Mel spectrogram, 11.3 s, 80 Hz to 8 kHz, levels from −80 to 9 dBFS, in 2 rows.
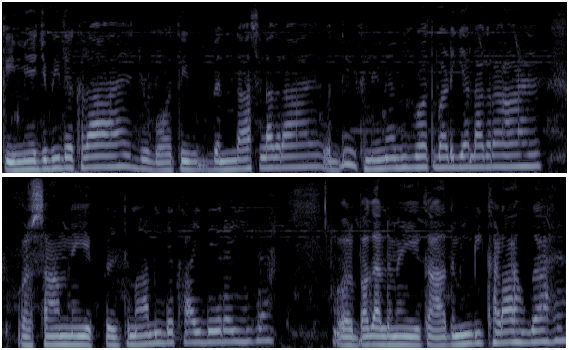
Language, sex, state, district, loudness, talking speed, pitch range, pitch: Hindi, male, Chhattisgarh, Kabirdham, -31 LUFS, 205 wpm, 145-185 Hz, 170 Hz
